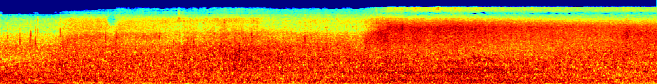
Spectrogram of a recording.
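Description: Sea surf breaking and washing in over the sand at the water's edge: a loud, steady rush of waves and foam that swells a little past the halfway point, with wind on the microphone.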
